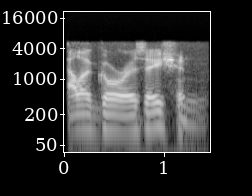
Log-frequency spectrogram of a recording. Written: allegorization

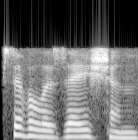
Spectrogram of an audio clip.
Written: civilization

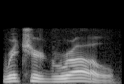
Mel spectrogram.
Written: Richard Roe

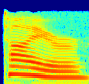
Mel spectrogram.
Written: tire

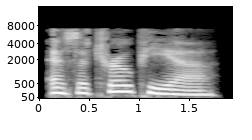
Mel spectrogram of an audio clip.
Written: esotropia

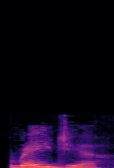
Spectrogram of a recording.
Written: rhagia

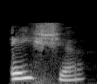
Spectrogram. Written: acea

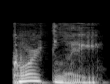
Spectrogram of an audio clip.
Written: courtly

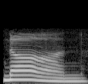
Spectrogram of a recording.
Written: naan

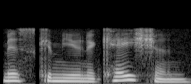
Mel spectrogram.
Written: miscommunication

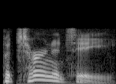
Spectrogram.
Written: paternity

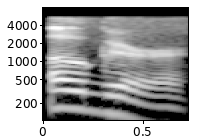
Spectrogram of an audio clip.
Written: ogre

